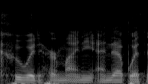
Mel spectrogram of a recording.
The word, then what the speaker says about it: Hermione: So the first topic for today is related to Harry Potter and Hermione.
